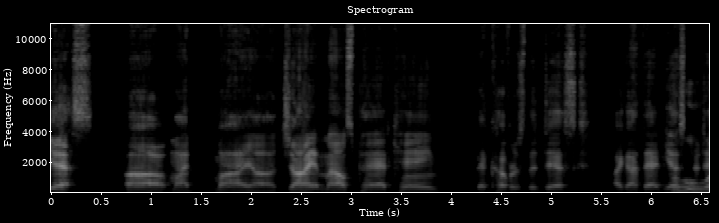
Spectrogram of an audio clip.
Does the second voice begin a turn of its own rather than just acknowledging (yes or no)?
yes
